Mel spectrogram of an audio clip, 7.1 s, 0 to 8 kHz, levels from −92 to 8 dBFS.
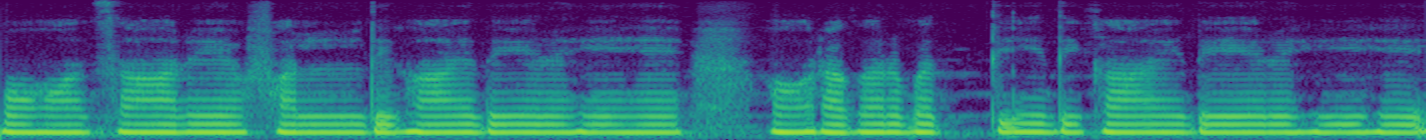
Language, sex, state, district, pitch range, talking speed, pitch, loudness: Hindi, female, Punjab, Pathankot, 170-175 Hz, 110 wpm, 175 Hz, -13 LUFS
